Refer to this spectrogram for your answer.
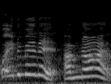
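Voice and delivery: mock double-take, pitched high; sudden protest. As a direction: pull yourself up short, high-pitched. Acted sudden second thought.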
